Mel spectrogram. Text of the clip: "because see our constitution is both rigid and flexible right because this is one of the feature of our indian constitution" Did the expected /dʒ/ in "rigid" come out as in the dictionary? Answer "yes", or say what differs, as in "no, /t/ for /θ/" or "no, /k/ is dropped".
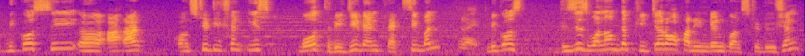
yes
